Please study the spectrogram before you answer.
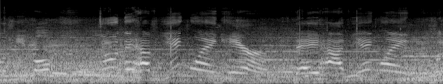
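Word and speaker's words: Yuengling: Dude, they have Yingling here.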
